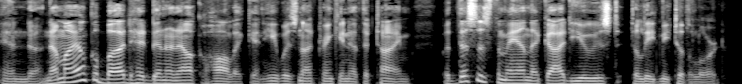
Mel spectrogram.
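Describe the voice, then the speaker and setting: In a dry, close sound with no echo, a man with a slight northern US accent speaks at a fairly low pitch with hardly any pauses. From Minnesota, US. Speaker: rescue mission director. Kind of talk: casual interview chat. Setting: radio studio.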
